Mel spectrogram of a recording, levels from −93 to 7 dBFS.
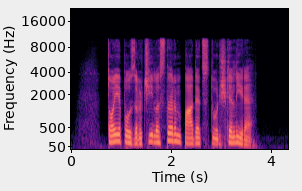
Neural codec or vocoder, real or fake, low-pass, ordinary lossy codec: codec, 44.1 kHz, 1.7 kbps, Pupu-Codec; fake; 9.9 kHz; none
